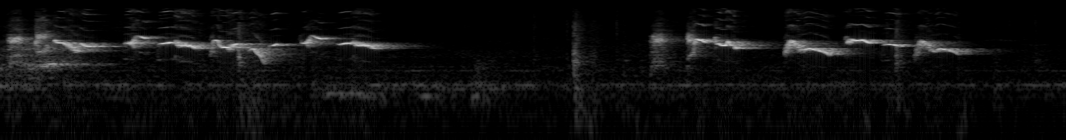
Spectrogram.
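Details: Trapping-lure recording of a sooty-headed bulbul: two groups of chirpy, downward-sliding notes, each about two seconds long, split by a quiet pause with a single click, over a low constant hum.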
